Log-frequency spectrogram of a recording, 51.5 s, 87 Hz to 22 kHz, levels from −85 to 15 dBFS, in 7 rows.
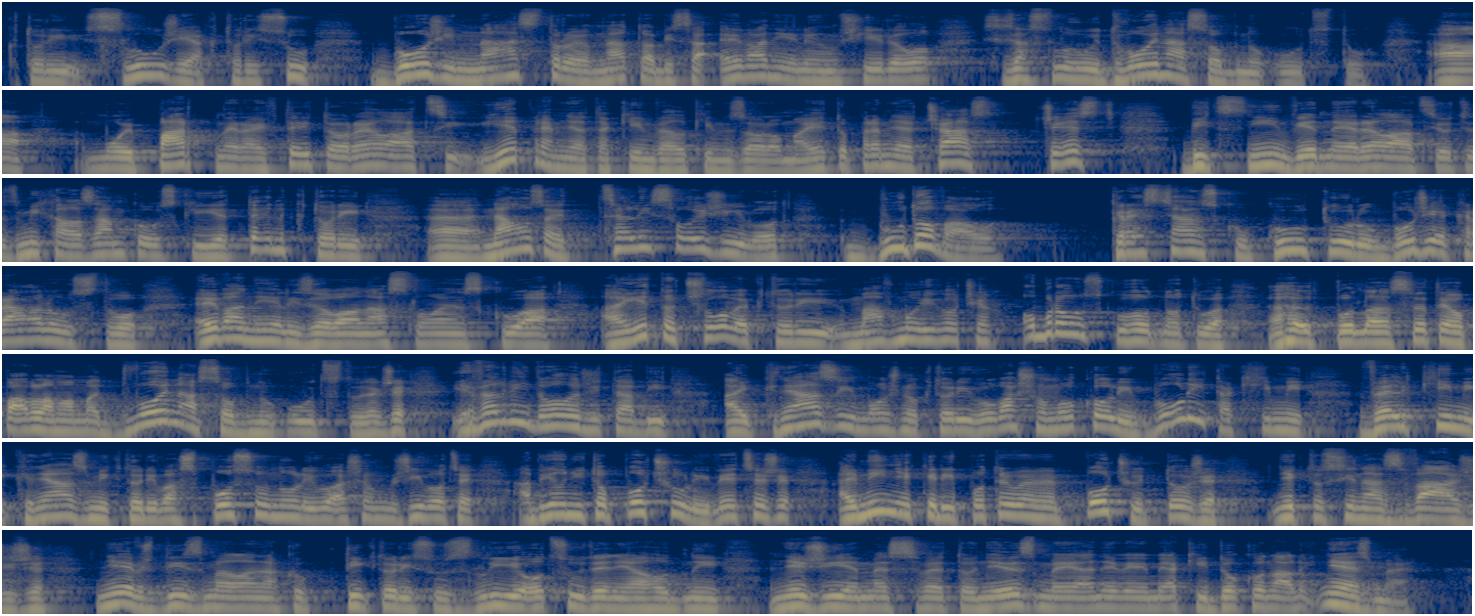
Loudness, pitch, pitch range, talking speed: -30 LUFS, 140 Hz, 130-165 Hz, 165 wpm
